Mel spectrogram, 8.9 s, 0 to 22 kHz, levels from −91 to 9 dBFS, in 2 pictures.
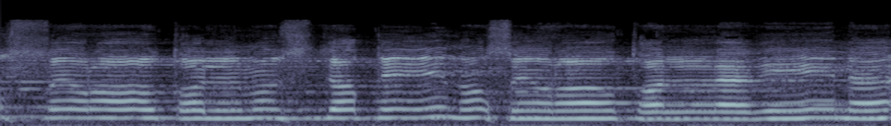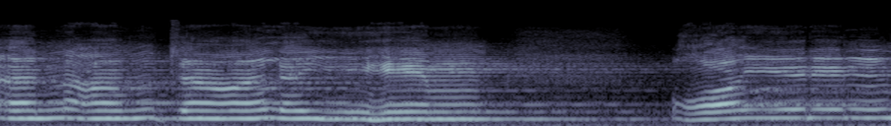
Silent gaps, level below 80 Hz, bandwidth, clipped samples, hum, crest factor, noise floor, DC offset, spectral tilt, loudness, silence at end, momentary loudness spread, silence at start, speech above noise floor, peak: none; -56 dBFS; 11 kHz; under 0.1%; none; 16 dB; -46 dBFS; under 0.1%; -4 dB/octave; -25 LUFS; 0 s; 7 LU; 0 s; 21 dB; -10 dBFS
